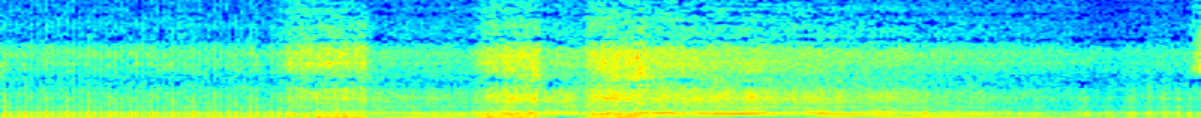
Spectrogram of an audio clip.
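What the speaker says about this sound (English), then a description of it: "I'll give you a little rev" Audi engine revving through a homemade exhaust, loud and close, with a steady idle that climbs into several rising and falling revs, its deep throaty drone sweeping up and down.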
